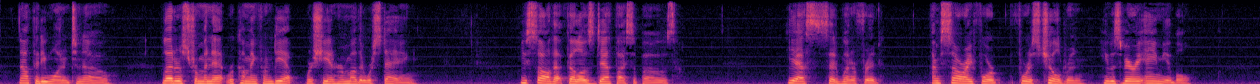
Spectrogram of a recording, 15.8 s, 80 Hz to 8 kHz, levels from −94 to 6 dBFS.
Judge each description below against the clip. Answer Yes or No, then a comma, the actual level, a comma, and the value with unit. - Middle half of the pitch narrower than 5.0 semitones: Yes, average, 3.7 semitones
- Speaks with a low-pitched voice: No, medium, 175 Hz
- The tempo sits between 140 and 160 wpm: Yes, average, 150 wpm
